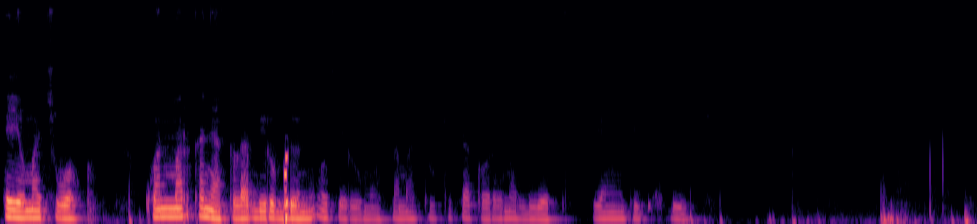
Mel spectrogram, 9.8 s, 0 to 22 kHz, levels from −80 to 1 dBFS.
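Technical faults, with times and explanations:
2.80–2.87 s, damaged data in a compressed stream: a brief glitch of about 75 ms, where corrupted bytes make the decoder misread frames and lose sync until the next frame header.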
